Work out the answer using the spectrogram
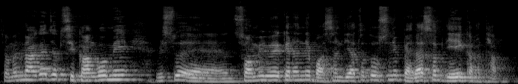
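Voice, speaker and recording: A man's voice: high-pitched, fairly quick, mellow, reverberant. A man tutoring students through exam questions, asking his own questions aloud, answering them and repeating each point in other words. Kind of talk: explaining multiple-choice answers.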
